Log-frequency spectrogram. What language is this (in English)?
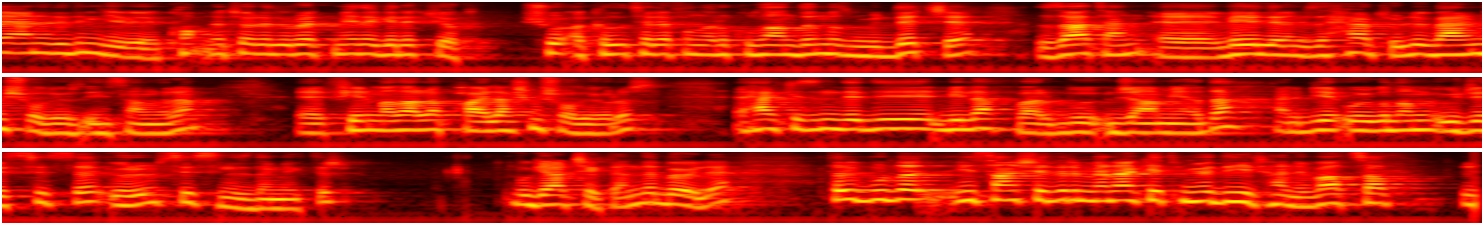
Turkish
